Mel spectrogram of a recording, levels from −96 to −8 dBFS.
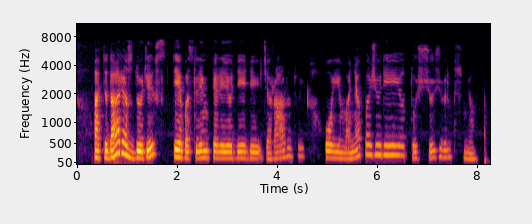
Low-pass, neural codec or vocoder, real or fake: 7.2 kHz; none; real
